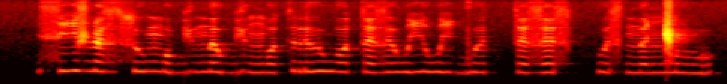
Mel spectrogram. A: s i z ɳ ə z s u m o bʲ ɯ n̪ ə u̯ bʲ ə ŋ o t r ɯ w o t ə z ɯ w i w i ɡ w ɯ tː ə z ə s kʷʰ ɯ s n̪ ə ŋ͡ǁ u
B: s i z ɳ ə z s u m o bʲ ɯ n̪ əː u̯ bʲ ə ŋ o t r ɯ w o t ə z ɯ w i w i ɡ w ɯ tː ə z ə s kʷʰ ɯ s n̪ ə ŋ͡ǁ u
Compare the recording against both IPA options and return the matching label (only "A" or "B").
A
